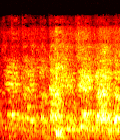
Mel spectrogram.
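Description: Football supporters' crowd in the stand: a hubbub of many voices and scattered shouts, growing louder.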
